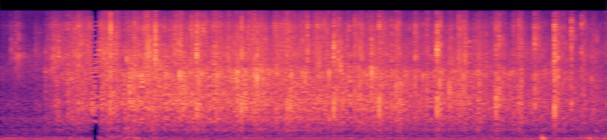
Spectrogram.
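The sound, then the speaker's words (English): A crowd bursts into sustained applause, many hands clapping in a dense, steady wash that stays loud for several seconds with no voices over it. “Somebody clap.”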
